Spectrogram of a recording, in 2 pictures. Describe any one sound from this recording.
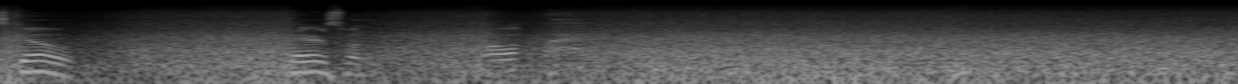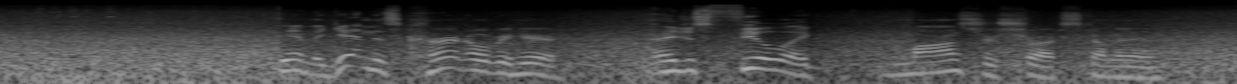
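A fishing reel clicks as its handle is wound.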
